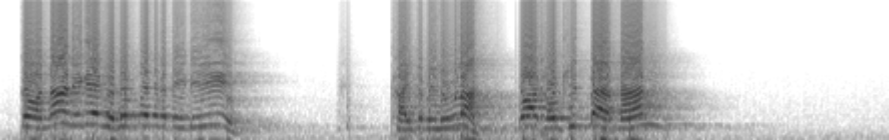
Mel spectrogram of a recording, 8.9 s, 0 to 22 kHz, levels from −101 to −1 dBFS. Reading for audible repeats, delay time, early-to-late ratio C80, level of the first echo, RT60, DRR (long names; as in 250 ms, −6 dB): no echo audible, no echo audible, 16.0 dB, no echo audible, 1.2 s, 11.0 dB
